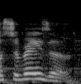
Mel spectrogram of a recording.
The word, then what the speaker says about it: Cereza: Oh, Cereza. Oh, sorry. Cereza. So you're saying this one right here in the teaser trailer who's shooting and bloody. You think that's Cereza?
